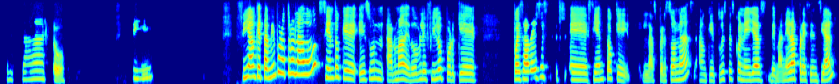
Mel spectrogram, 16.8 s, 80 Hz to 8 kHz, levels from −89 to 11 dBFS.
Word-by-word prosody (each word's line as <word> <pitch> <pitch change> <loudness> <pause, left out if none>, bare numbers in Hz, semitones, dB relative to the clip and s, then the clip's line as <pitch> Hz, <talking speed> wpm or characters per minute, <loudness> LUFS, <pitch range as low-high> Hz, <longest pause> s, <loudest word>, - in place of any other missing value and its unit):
Exacto. 260 +3 -7 1.4
Sí. 290 +3 -8 1.7
Sí, 320 +3 +1
aunque 350 0 +8
también, 330 +4 +4
por - - +5
otro 465 0 +1
lado, 435 -1 +6 0.2
siento 335 -3 +1
que 280 -4 +2
es 250 +3 -4
un 280 -2 -7
arma 250 +4 +2
de 230 -4 -3
doble 245 +5 -5
filo 275 +4 -4
porque, 235 -1 -4 0.7
pues, 265 0 +3
a 265 0 +8
veces 340 +3 -5 0.2
s 250 - -20
eh, 240 -2 0
siento 255 +4 -3
que 225 -3 -5 0.3
las 105 0 -9
personas, 235 +4 -2 0.2
aunque 215 -1 -10
tú 230 +3 -13
estés 265 +1 -9
con 270 -3 -3
ellas 235 +1 +1
de 205 -2 -9
manera 265 +4 +3
presencial, 230 - 0
260 Hz, 120 wpm, -22 LUFS, 235-290 Hz, 1.7 s, aunque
